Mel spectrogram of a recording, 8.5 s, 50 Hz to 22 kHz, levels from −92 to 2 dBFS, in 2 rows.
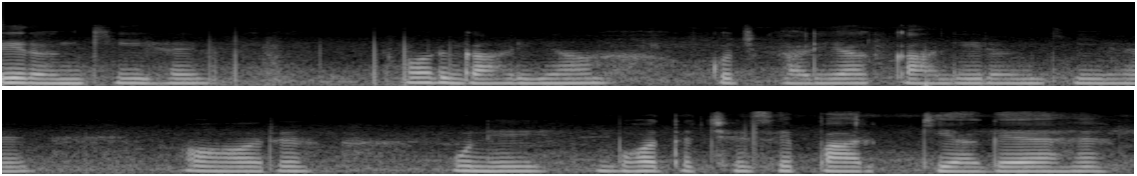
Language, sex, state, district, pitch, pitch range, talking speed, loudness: Hindi, female, Uttar Pradesh, Jalaun, 205 Hz, 205-215 Hz, 140 wpm, -34 LUFS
